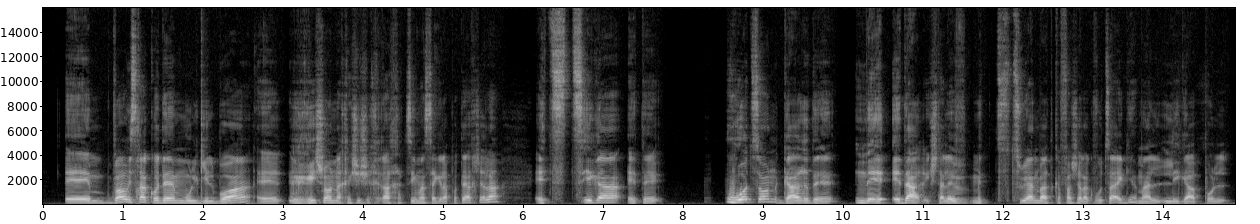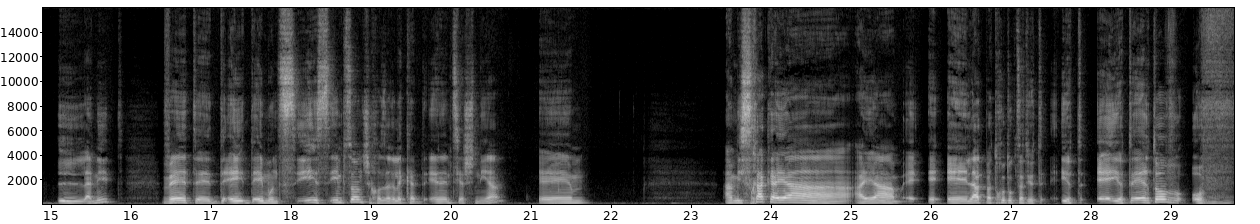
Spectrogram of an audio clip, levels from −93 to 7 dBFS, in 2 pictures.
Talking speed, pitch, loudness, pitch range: 95 wpm, 140 Hz, -22 LUFS, 125-160 Hz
